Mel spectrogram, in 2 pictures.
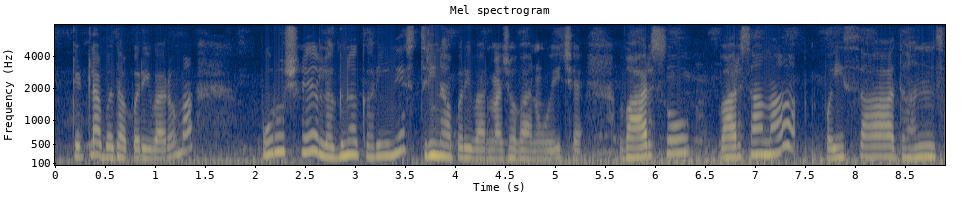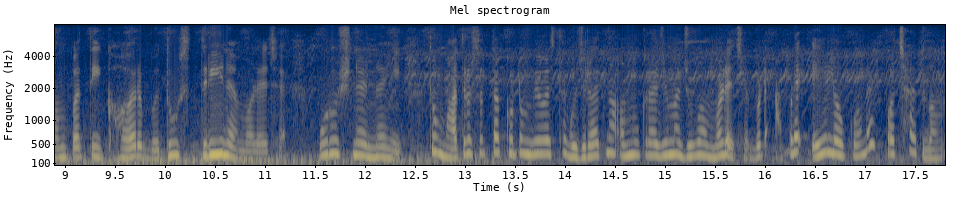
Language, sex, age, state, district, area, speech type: Gujarati, female, 18-30, Gujarat, Rajkot, urban, spontaneous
